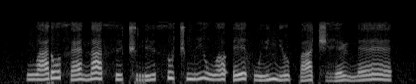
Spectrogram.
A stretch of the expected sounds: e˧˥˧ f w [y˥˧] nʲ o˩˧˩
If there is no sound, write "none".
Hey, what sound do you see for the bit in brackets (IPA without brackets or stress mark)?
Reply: y˨˥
